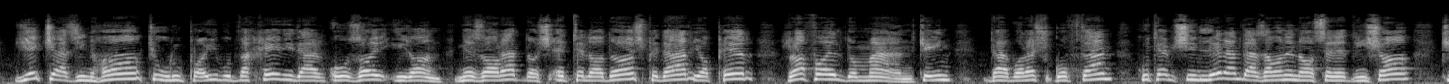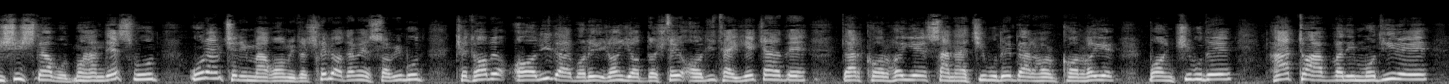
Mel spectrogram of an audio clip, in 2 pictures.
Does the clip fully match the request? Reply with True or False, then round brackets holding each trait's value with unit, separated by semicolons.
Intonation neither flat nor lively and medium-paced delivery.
True (3.9 semitones; 130 wpm)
